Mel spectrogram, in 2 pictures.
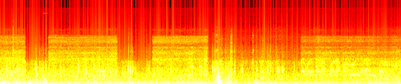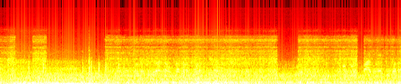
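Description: Car cabin noise picked up by a dashcam while driving slowly on a rough dirt road: a steady low rumble of tyres and suspension, with one sharp knock about four seconds in.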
